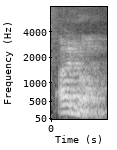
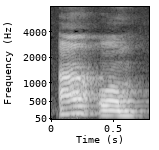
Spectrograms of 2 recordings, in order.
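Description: First: "अनोम" run together, N starting the second syllable; linked N. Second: "आ, ओम" said as two separate words, no N link; words apart. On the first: Teacher shows N joining the next word, "अनोम" as one linked word. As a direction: carry the N into the vowel in "अनोम". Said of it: "जब एन इसके साथ मिल गया". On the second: Teacher shows each French word on its own, "आ, ओम" unlinked. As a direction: split "आ, ओम" with a clear break. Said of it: "अलग-अलग तो था अ". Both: Shown as a demonstration.

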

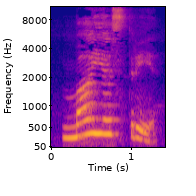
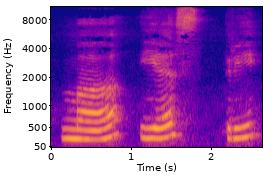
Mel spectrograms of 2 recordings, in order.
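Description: First: Said in the usual way. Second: "Măiestrie" slowly spaced out, mă-ies-tri-e; four separate beats in "Măiestrie": mă, ies, tri, e; syllable by syllable. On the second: Shown as a demonstration. („Măiestrie” rostit rar, pe silabe: mă-ies-tri-e) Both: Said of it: "Desparte în silabe cuvintele date".

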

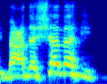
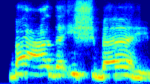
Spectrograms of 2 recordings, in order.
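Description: First: شبه said short and clean, no extra vowel; teacher's correct pronunciation of شبه; corrected reading. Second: Slow, stretched إشباه with the extra vowel; reading error, lengthened إشباه; drawn-out misreading. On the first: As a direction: give the correct شبه crisply. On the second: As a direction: read بعد إشباه as the wrong, drawn-out form. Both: Shown as a demonstration.

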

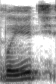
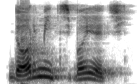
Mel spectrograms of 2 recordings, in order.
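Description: First: Said in the usual way. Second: Louder, higher call to the men. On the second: Acted. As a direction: call the order across the room. Calling out goodnight to the men.

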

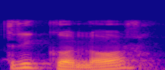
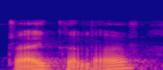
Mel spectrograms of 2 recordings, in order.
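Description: First: Tricolore said the French way, rolled r, stress on the end. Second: Said in the usual way. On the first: Shown as a demonstration. Teacher says the French word for the class first, then Tricolore in French. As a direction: give Tricolore its French sound, tri-ko-LOR.

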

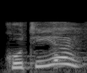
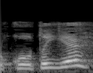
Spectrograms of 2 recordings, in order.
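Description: First: "كوتية" with light K and plain T; light, Greek-style "كوتية"; Greek form. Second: "قوطية" with back Q and heavy ط; Arabized "قوطية", dark consonants; Iraqi form. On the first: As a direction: keep the T thin in "كوتية". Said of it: "باليونان". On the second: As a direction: thicken the T in "قوطية". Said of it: "بالعراق لو جيت تقول". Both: Shown as a demonstration.

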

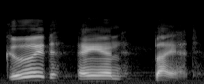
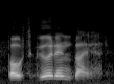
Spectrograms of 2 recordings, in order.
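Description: First: "Good and bad" stretched very slow; preacher leading the church's slow answer; drawn-out call and response. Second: Said in the usual way. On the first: Shown as a demonstration. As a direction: draw out "good and bad" slowly with the congregation. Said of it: "both what?".

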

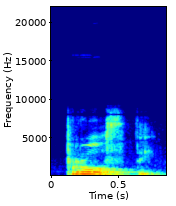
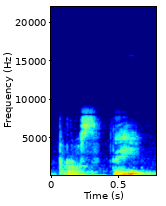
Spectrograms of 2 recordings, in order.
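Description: First: ПРОстий, high stressed ПРО then fall; stress on first syllable. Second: ПроСТИЙ, rising on stressed ending; stress on last syllable. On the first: Teacher showing double stress, stress on ПРО. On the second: Teacher showing double stress, stress on СТИЙ. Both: Shown as a demonstration. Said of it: "слова із подвійним наголосом".

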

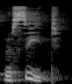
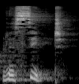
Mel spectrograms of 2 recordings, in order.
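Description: First: "receipt" with the P silent; correct pronunciation. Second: "receipt" with the P sounded; wrong pronunciation. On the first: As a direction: end "receipt" on a plain t, re-seet. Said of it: "it is receipt". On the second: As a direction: voice the silent P in "receipt", re-seept. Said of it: "not receipt". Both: Shown as a demonstration.

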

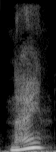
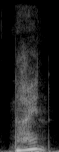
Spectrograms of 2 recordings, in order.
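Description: First: Emphatic no, high and louder; Harry. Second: Simple denial. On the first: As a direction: deny it firmly, pitch jumping up. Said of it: "sagte Harry nachdrücklich". (nachdrückliches Nein, hoch und laut) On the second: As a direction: answer no without forcing it. Boy's first denial, simply said. (schlichtes Nein, hohe Stimme) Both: A narrator's reading.

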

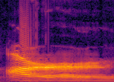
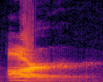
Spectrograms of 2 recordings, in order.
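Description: First: Booming pirate bellow; louder pirate arr. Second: Louder pirate growl; loud pirate arr. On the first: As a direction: belt out the pirate cry. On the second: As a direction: bellow it like a pirate. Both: Pretend.

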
